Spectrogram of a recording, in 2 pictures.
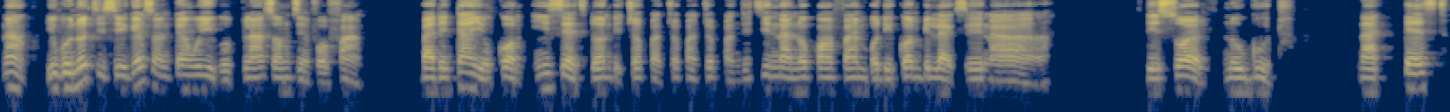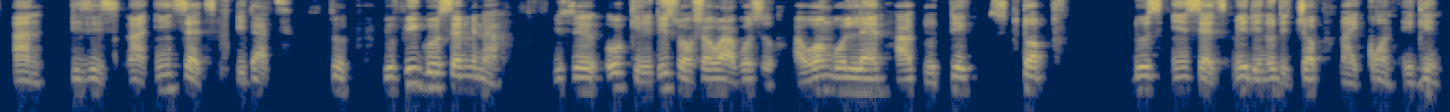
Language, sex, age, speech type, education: Nigerian Pidgin, male, 15-29, spontaneous, tertiary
